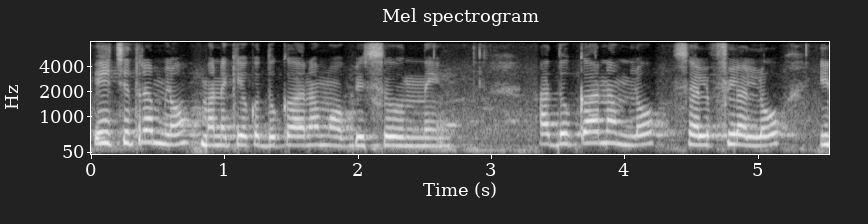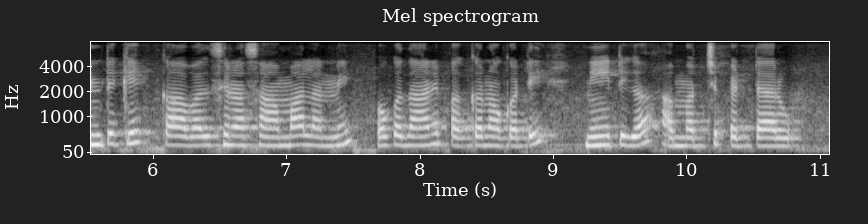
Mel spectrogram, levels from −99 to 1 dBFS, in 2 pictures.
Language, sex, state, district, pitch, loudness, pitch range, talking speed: Telugu, female, Telangana, Mahabubabad, 245 Hz, -13 LUFS, 230-270 Hz, 110 wpm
